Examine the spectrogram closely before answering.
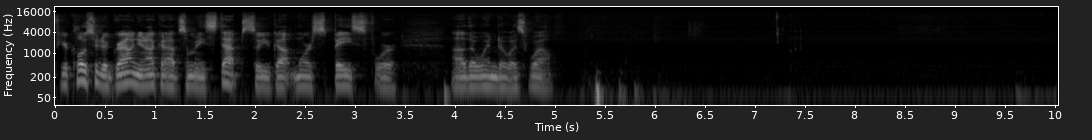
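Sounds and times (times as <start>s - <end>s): faint low hum: 0.0s - 10.0s
soft low thump: 5.4s - 5.9s.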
